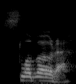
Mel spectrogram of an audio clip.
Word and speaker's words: Sloboda: That's Sloboda. Sloboda. I always say Sloboda. Sloboda. Sloboda. Just like it's spelled. Just like that.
